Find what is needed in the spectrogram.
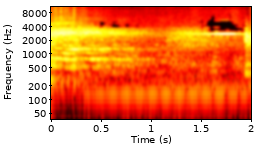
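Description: A steady low electronic hum runs through the band's amplification. About one and a half seconds in, a brief piercing high steady tone, like a buzzer, rises to the loudest point and then stops.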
